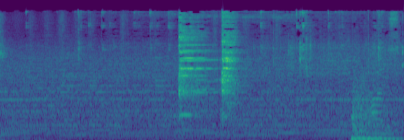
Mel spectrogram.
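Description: Two short metallic clinks about half a second apart, a steel plate knocked against the rim of a wok as spice powders are tipped in. A dull low thump follows near the end.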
